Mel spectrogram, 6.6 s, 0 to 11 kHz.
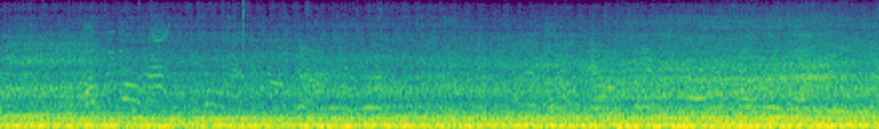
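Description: A field of dirt-track Limited Late Model race cars' steel-block V8 engines running under throttle around the oval, a dense steady drone that grows louder near the end as the cars come closer.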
